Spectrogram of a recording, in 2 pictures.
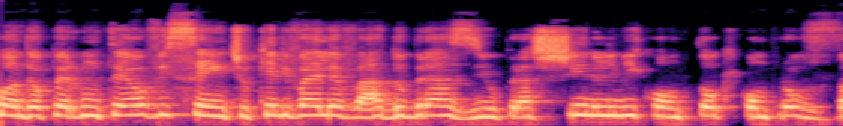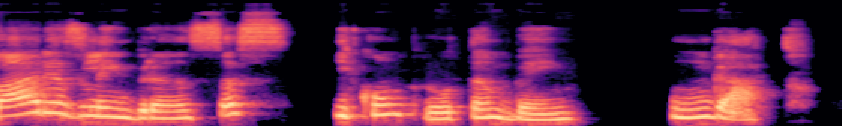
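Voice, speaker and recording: A woman with a Brazilian accent speaks in a high pitch with a dark, mellow tone. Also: ordinary pitch variation, moderate pace. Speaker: journalist, podcast host. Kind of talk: scripted narration; interview.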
